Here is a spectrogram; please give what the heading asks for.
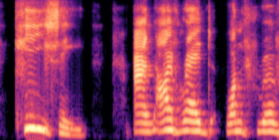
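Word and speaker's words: Kesey: a guy called Ken I think you pronounce his name keezy and I've read one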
